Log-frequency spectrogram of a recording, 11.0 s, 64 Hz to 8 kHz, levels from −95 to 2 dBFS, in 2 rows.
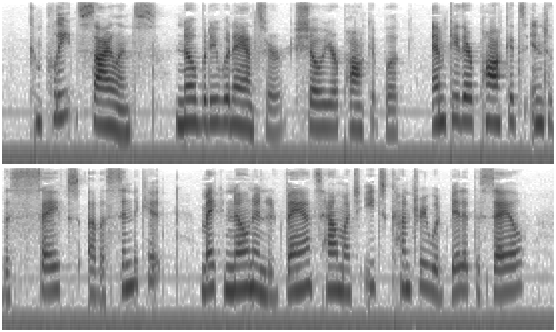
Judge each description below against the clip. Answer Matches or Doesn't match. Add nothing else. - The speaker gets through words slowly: Doesn't match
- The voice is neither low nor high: Doesn't match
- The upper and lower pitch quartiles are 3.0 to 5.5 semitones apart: Doesn't match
